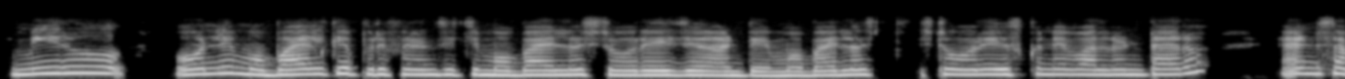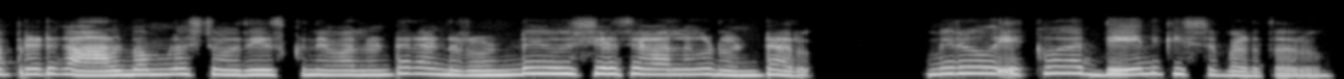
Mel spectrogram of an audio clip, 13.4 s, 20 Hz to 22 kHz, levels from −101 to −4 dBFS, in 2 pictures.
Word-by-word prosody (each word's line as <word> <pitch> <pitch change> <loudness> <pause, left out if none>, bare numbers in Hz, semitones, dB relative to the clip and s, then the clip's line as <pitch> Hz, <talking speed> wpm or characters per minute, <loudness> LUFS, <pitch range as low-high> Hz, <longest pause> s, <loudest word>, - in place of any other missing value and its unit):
మీరూ 320 +3 +2 0.5
ఓన్లీ 285 +5 +1
మొబైల్‍కే 255 +5 +1
ప్రిఫరెన్సిచ్చి, 250 -1 -1
మొబైల్‌లో 235 +2 +1
స్టోరేజ్ 230 -1 +1 0.2
అంటే, 205 -1 0
మొబైల్‍లో 220 +4 0
స్ - - -57 0.3
స్టోర్ 255 -2 -1
చేసుకునే 260 0 -1
వాళ్ళుంటారు, 255 +5 -2 0.5
అండ్ 295 0 -2
సెపరేట్‌గా 270 0 -1
ఆల్బమ్‌లో 250 +4 +2
స్టోర్ 245 -2 0
చేసుకునే 245 0 0
వాళ్ళుంటారు, 240 +6 -1
అండ్ 250 -2 +2
2 240 +5 +3
యూస్ 290 -4 +4
చేసేవాళ్ళు 260 -3 +1
గూడా 240 -4 0
ఉంటారు. 220 0 0 0.7
మీరూ 310 +2 +2 0.2
ఎక్కువా 325 +4 -2 0.2
దేనికిష్టపడతారు? 250 -8 -1
250 Hz, 120 wpm, -23 LUFS, 235-275 Hz, 0.7 s, యూస్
